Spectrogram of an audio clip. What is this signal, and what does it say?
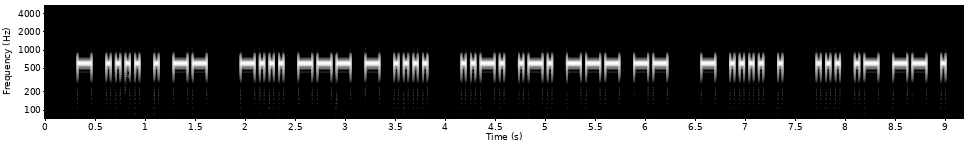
Morse code, heard as a keyed tone, about 25 wpm, 600 Hz. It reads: THEM BOTH FROM THE SAME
